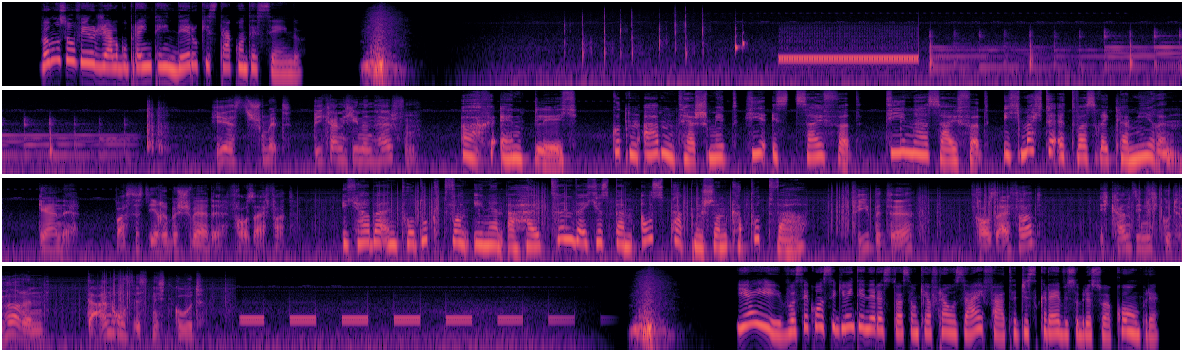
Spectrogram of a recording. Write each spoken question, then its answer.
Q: E aí, você conseguiu entender a situação que a Frau Seifert descreve sobre a sua compra?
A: Eu recebi um produto de vocês que, ao desembrulhar, já estava quebrado.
